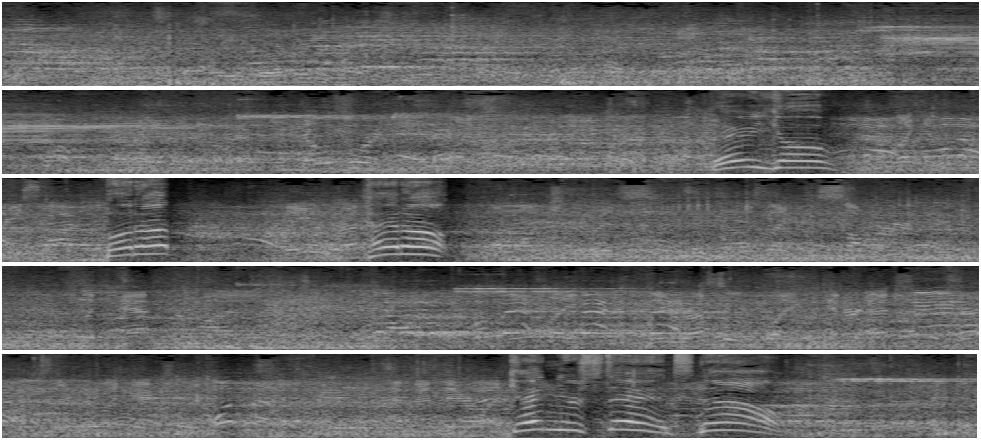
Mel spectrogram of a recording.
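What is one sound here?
Many people murmur and chatter in a large echoing hall.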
